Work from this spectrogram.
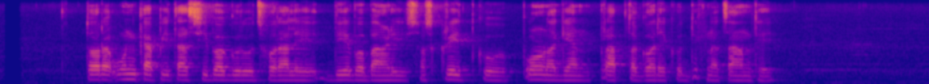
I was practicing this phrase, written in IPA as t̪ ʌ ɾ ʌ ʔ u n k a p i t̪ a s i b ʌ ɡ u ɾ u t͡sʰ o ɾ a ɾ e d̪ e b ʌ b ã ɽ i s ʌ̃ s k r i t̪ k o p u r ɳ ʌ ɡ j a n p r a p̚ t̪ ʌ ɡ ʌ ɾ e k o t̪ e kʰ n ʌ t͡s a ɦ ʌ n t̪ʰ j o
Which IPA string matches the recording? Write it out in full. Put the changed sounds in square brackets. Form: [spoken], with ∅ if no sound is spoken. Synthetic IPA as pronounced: t̪ ʌ ɾ ʌ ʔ u n k a p i t̪ a s i b ʌ ɡ u ɾ u t͡sʰ o ɾ a [l] e d̪ e b ʌ b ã ɽ i s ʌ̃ s k r i t̪ k o p u r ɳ ʌ ɡ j a n p r a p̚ t̪ ʌ ɡ ʌ ɾ e k o [d̪] e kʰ n ʌ t͡s a ɦ ʌ n t̪ʰ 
